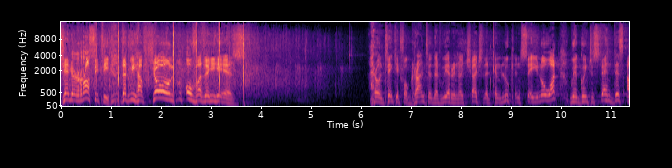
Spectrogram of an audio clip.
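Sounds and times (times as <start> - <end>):
speech: 0.0 - 3.8, 6.2 - 11.3
crowd clapping: 0.0 - 5.8.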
